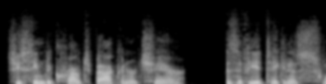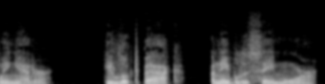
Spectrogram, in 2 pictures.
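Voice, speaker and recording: A man's voice: sits low, no echo, muffled recording. A man narrating scripted dramatic fiction as an audiobook reader.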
